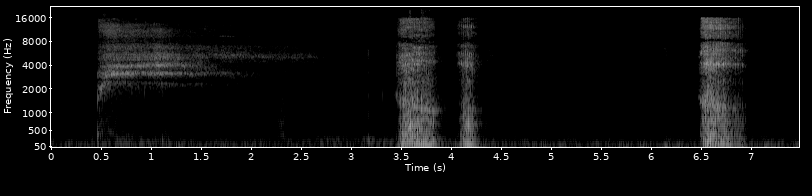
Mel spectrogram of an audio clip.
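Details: A baby snoring: a long hissing breath, then three short, harsh, irregular snorting bursts in a quiet room.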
